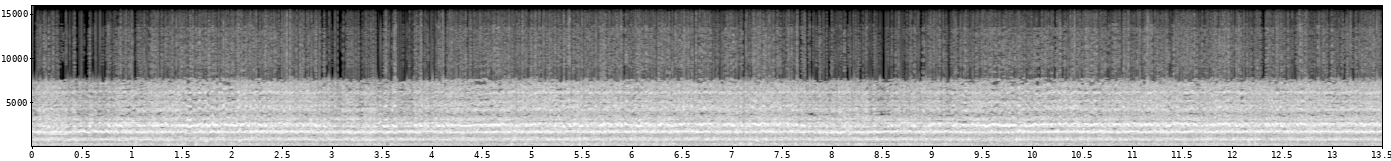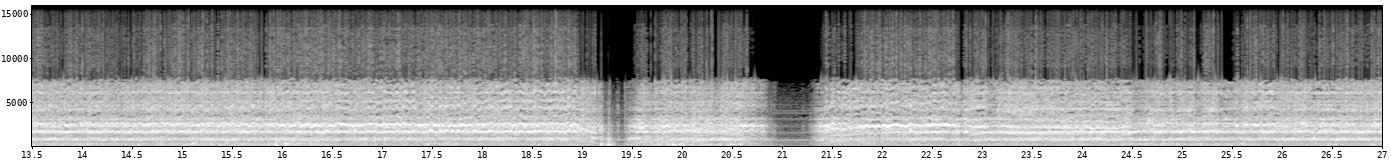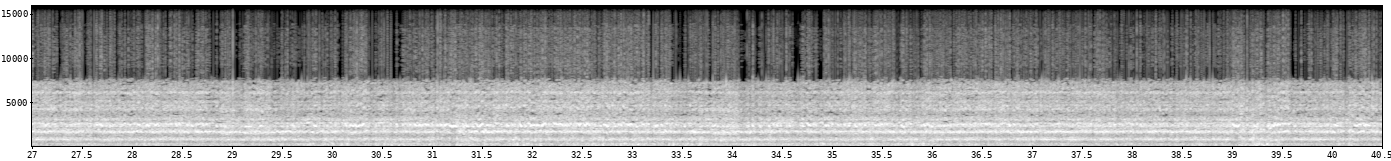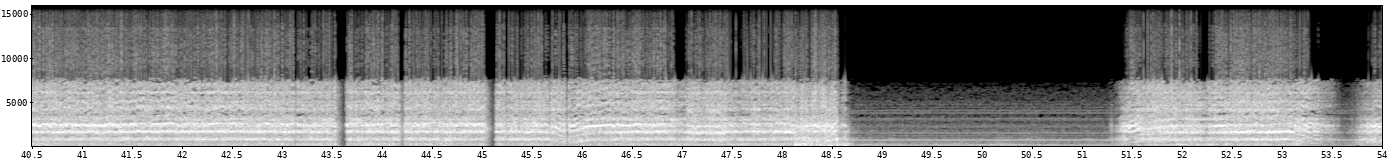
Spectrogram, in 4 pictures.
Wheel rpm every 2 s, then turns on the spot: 220, 220, 220, 230, 220, 230, 230, 230, 220, 160, 110, 210, 220, 230, 230, 230, 230, 230, 230, 230, 230, 230, 230, 210, 130, 30, 160.
20-22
